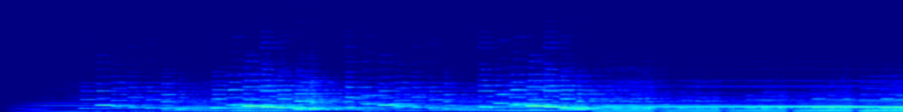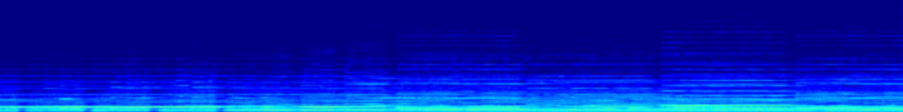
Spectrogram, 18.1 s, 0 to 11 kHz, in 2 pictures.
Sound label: Chorale for Clarinet Choir; Woodwinds; Franck; Chorale No. 3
